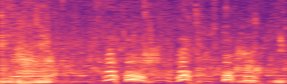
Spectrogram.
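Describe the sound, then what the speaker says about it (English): A toilet flushes with a broad rushing whoosh at first, then gives way to a run of gurgling, bubbling swirls as the water drains, close and fairly loud. "Toilet flush."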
